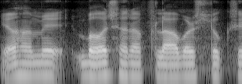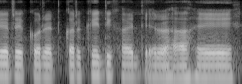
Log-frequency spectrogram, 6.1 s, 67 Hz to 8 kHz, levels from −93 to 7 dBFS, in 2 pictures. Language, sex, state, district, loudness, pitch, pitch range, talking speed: Hindi, male, Arunachal Pradesh, Longding, -21 LUFS, 105 Hz, 100-110 Hz, 130 wpm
